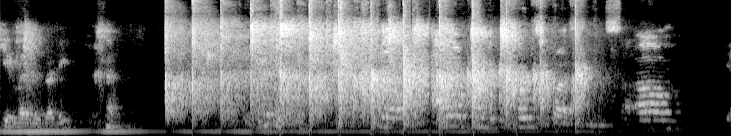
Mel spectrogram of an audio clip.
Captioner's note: applause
